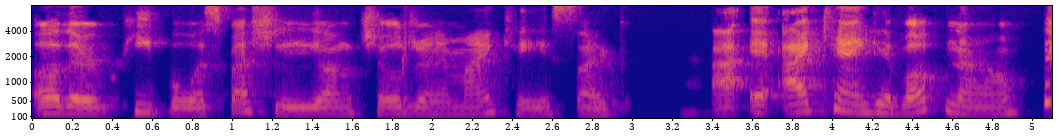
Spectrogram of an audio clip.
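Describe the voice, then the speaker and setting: A woman with a Bronx accent. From New York City, the Bronx. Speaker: tutor and small business owner. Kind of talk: interview. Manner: casual, filler-heavy.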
